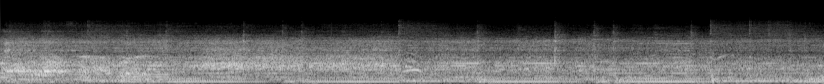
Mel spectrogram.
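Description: Rock music played loudly over a football stadium's public address system, with a steady bass line that changes note about every second and crowd voices underneath.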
